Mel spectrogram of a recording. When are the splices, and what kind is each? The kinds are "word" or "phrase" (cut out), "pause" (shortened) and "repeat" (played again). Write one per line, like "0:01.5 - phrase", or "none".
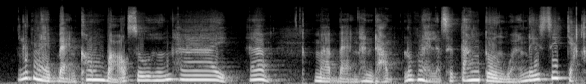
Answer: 0:01.3 - word
0:04.4 - word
